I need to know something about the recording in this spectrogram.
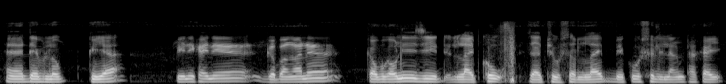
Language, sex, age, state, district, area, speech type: Bodo, male, 45-60, Assam, Baksa, rural, spontaneous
